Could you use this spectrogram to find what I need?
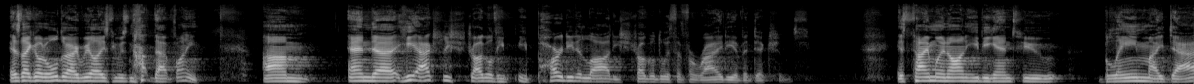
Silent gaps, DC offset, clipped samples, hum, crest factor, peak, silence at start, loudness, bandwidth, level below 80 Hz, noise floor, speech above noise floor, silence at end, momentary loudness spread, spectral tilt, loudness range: none; under 0.1%; under 0.1%; none; 20 dB; -4 dBFS; 0.1 s; -22 LUFS; 18.5 kHz; -74 dBFS; -67 dBFS; 44 dB; 0 s; 15 LU; -4.5 dB/octave; 7 LU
